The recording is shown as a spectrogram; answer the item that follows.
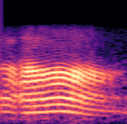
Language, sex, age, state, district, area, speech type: Urdu, male, 60+, Bihar, Madhubani, rural, conversation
